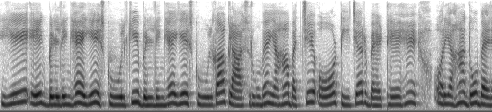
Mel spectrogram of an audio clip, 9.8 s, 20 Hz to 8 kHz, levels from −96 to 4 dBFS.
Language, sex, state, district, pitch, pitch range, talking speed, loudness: Hindi, female, Madhya Pradesh, Bhopal, 235 Hz, 215-255 Hz, 145 wpm, -15 LUFS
